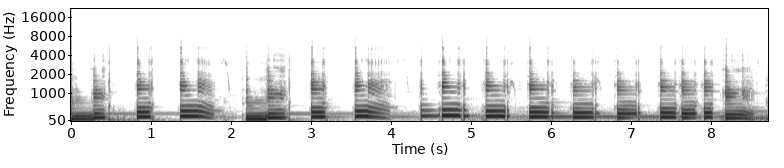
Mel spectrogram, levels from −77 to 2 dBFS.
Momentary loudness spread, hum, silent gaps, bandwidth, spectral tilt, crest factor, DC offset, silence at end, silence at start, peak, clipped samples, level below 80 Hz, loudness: 10 LU; none; none; 5.6 kHz; -11.5 dB/octave; 14 dB; under 0.1%; 0 s; 0 s; -2 dBFS; under 0.1%; -40 dBFS; -17 LUFS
